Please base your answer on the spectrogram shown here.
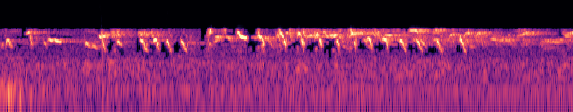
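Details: Greater green leafbird in a singing competition at Legok Permai, finishing second: varied, energetic phrases of whistled slurs and rapid chirps run almost continuously, with many other birds audible underneath.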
